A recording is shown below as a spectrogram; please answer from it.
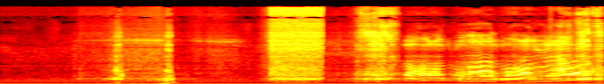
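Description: Cartoon soundtrack played backwards through a laptop speaker: a couple of short noisy bursts, then garbled reversed voices building toward the end, over a steady low hum.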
